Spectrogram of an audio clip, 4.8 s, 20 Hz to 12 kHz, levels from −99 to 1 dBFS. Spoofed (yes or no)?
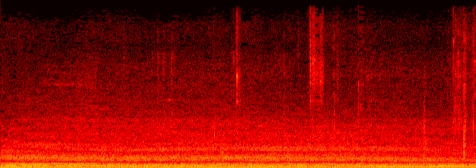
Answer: no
